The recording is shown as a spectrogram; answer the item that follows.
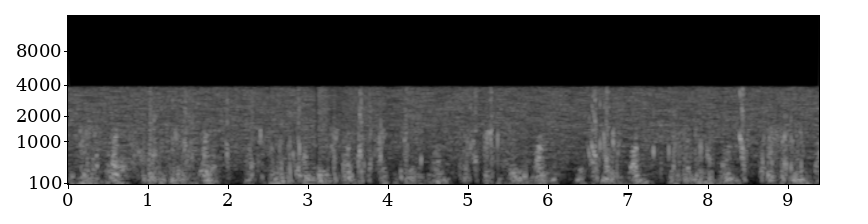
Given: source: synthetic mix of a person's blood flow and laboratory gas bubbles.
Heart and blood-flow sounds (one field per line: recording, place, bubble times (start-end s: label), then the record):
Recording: Doppler ultrasound of blood flow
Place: precordium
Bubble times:
0.13-0.42 s: bubbles
0.65-0.70 s: bubbles
0.76-1.59 s: bubbles
1.96-2.04 s: bubbles
2.24-2.44 s: bubbles
2.51-2.96 s: bubbles
3.21-3.57 s: bubbles
3.59-4.01 s: bubbles
4.12-4.27 s: bubbles
4.38-4.46 s: bubbles
4.86-5.15 s: bubbles
5.18-5.77 s: bubbles
6.41-6.92 s: bubbles
7.29-7.37 s: bubbles
7.39-7.43 s: bubbles
7.48-8.10 s: bubbles
8.38-8.52 s: bubbles
8.63-9.21 s: bubbles
From the record:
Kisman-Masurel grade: 342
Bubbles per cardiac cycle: rolling drumbeat, 9 or more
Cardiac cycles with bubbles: 100%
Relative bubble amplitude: moderate (0.250 to 0.450)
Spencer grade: 3 (all of the cardiac periods contain showers or single bubble signals, but not dominating or overriding the cardiac motion signals)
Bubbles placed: only in the low amplitude regions of the cardiac cycle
